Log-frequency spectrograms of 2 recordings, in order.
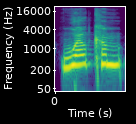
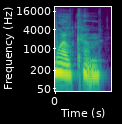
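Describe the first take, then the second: First: Bright welcome. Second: Settling welcome. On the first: Host opening the podcast, a high, loud welcome. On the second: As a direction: let the welcome land gently downward. Host greets listeners, triple welcome. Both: Real, not acted.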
